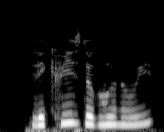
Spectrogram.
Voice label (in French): "cuisses de grenouille", french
